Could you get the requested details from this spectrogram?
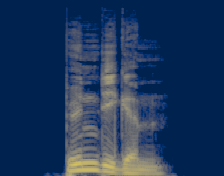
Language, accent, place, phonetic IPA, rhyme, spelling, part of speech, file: German, Germany, Berlin, [ˈbʏndɪɡəm], -ʏndɪɡəm, bündigem, adjective, De-bündigem.ogg
- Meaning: strong dative masculine/neuter singular of bündig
